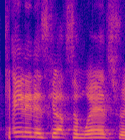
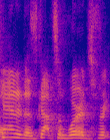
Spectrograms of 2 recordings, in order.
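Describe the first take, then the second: First: It is said in an Australian accent. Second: It is said without an Australian accent. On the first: The speaker calls it right. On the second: The speaker calls it wrong.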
